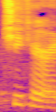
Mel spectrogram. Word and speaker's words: Chikara: And I was like, oh, yeah, my name's like Chikara. And he's like, oh, Shakira.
